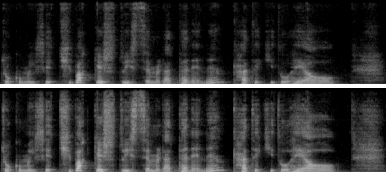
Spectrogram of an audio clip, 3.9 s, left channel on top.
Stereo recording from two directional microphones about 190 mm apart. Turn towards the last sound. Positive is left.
turn(degrees=-25)  # may be behind; listen again after turning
